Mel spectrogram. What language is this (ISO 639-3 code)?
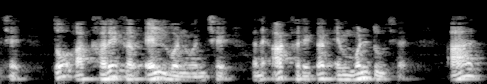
guj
